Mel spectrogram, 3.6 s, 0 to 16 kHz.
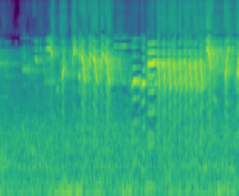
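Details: Shrill, rapid song of a male Eurasian wren performing for neighbouring females, recorded by a nest-wall camera on 7 June 2012 at 16:57: jumbled high notes leading into a fast, even, machine-gun trill.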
